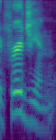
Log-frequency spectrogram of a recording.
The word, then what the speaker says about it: Phrygian: let me play this virgin virgin virgin okay phrygian okay that's how you say it okay that that's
